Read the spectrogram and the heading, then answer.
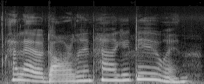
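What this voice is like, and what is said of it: Put-on southern accent. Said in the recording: “do the southern accent.”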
